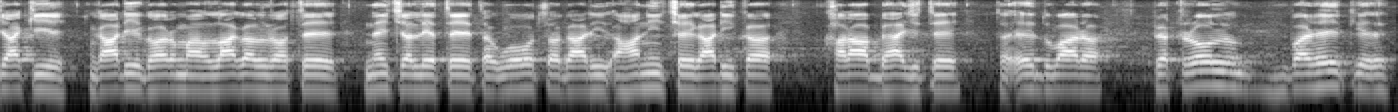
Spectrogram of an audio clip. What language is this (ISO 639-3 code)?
mai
